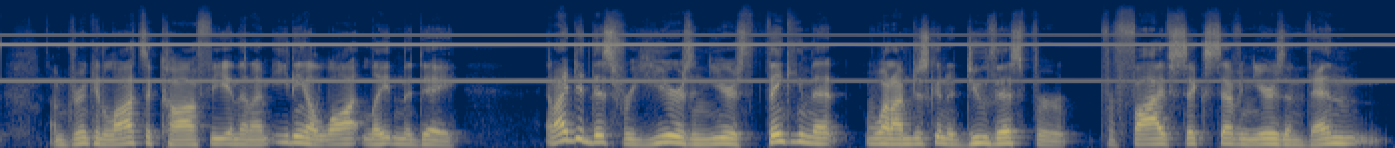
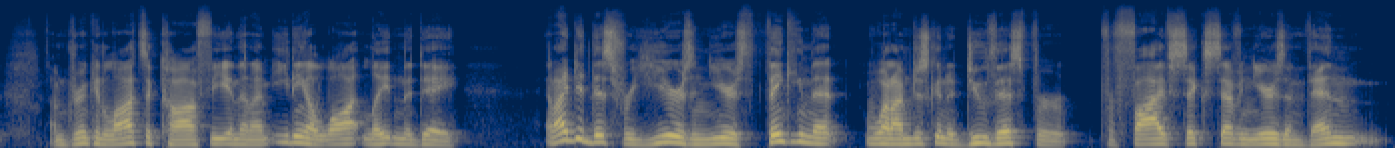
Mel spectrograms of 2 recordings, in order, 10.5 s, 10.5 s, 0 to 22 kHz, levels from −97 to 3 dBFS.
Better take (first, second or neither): second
